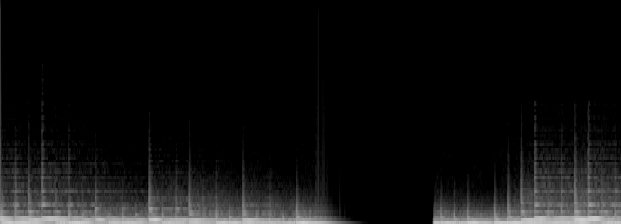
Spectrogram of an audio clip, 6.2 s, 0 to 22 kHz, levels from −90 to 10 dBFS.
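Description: At 3.15 s the audio stalls until 4.34 s. This is a call audio freeze. The last sound carries on as a fading buzz, then drops to silence for about the final 0.75 s of the stall. The likely cause is packets held up in transit, so the jitter buffer ran empty and the receiver filled the gap itself. When the audio resumes, it picks up where it stopped. Nothing is lost, but everything after runs about 1.18 s late. The top end stops near 12 kHz, which fits an Opus call link.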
